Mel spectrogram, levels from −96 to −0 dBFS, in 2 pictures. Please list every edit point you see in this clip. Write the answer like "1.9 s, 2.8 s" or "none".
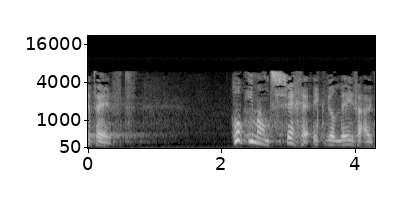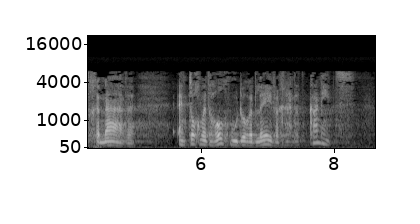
2.3 s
